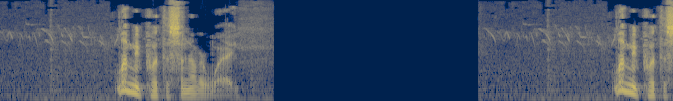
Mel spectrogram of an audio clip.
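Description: A man speaks calmly and wearily.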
